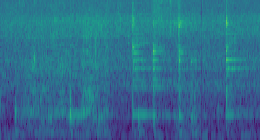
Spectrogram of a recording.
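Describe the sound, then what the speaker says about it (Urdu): Garlic frying in hot oil in a pan for a Punjabi potato and fenugreek curry, a steady soft sizzle broken by several sharp clinks and scrapes of stirring, close and fairly quiet. "آئل گرم کرنا ہے، پھر لہسن ڈالنا ہے اور لہسن کو فرائی کرنا ہے"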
